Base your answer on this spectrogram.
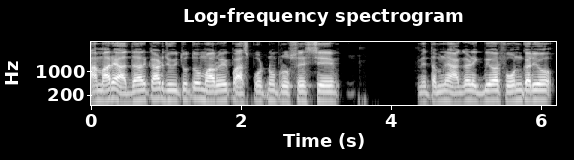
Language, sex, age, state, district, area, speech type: Gujarati, male, 45-60, Gujarat, Surat, rural, spontaneous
